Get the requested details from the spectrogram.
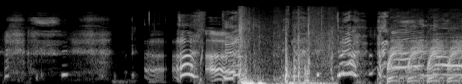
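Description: A flock of ducks quacks in loud, overlapping bursts, building from scattered calls into a dense, chaotic clamor, with a brief lull before the noisy chorus resumes.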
